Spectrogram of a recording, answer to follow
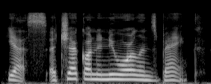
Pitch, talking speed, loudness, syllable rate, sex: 215 Hz, 225 wpm, -17 LUFS, 4.9 syllables/s, female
